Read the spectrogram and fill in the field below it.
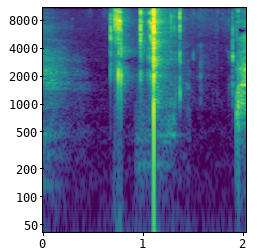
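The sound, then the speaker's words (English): A soda can being snapped open: a few small metallic clicks, then one sharp, loud crack of the tab, followed by short bursts of bright fizzing hiss. No one speaks. “Oh, dude, he just snapped open a can of nostalgia.”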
